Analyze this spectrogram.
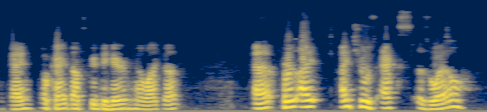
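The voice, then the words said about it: Unusual accent. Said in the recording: “my odd little accent”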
